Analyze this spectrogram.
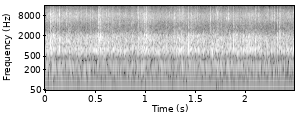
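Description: A church audience claps in praise steadily, a dense continuous patter of many hands at a fairly loud, even level with no voices, the crackling texture holding unbroken throughout.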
